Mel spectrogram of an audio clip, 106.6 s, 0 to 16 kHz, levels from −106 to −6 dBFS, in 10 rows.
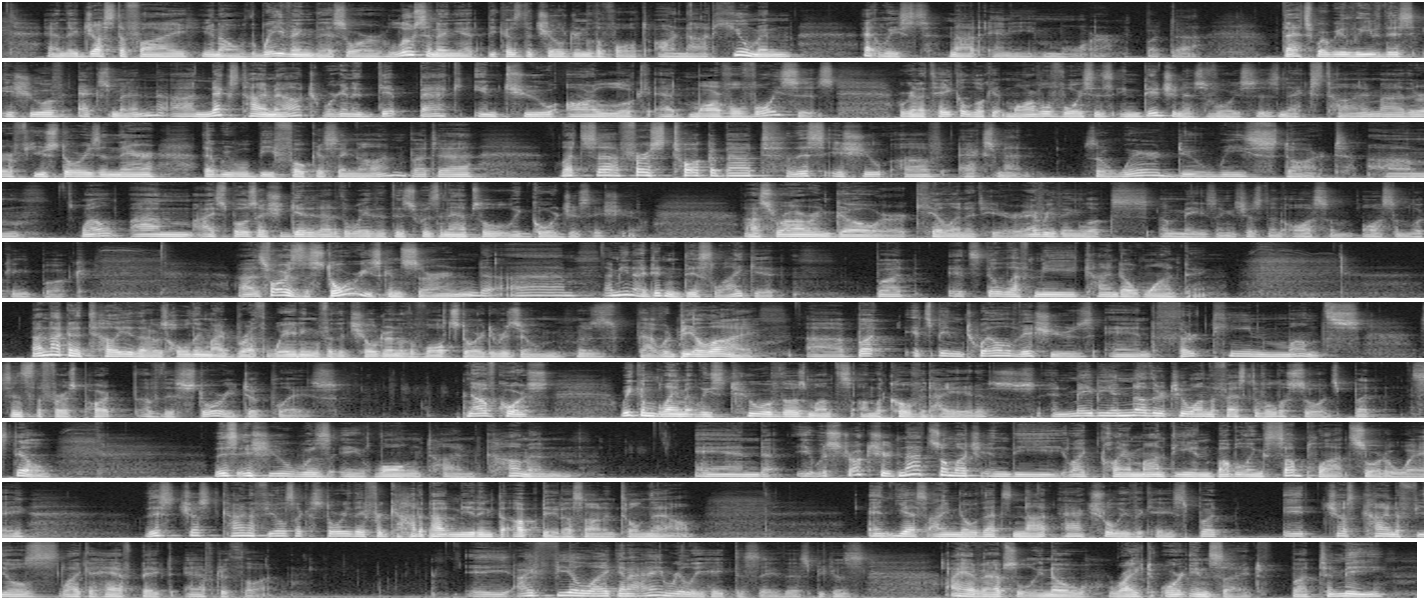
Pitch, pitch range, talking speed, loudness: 115 Hz, 105-135 Hz, 175 wpm, -23 LUFS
